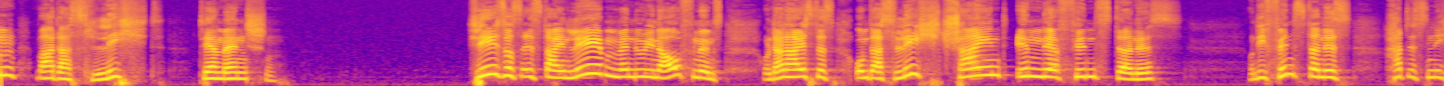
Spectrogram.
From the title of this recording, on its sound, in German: Heiligabend 2022 - Gottesdienst Predigt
